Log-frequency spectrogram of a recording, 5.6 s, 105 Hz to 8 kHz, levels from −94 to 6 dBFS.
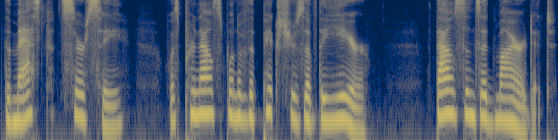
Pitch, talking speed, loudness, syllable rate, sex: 200 Hz, 160 wpm, -21 LUFS, 5.9 syllables/s, female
